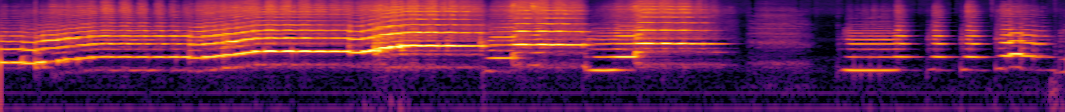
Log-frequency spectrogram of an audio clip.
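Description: Solo concert flute playing, with notes that slide upward in pitch over the first few seconds, then separate held notes, a pause of about a second, and short detached notes near the end.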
